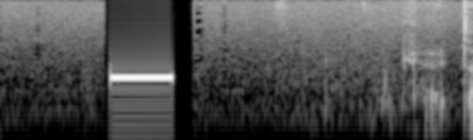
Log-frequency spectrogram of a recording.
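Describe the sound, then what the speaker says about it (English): A phone emits a single steady electronic beep, clear and fairly loud, in the middle of a Yu-Gi-Oh card game tournament, followed by murmuring voices in the room. "Is that someone's phone?"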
